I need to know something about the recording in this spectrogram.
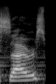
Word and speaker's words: Cyrus: It’s spelled like “Cyrus,” pronounced like “See Rooster,” just take out the “ter” Thank you very much for watching, and have a wonderful day!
